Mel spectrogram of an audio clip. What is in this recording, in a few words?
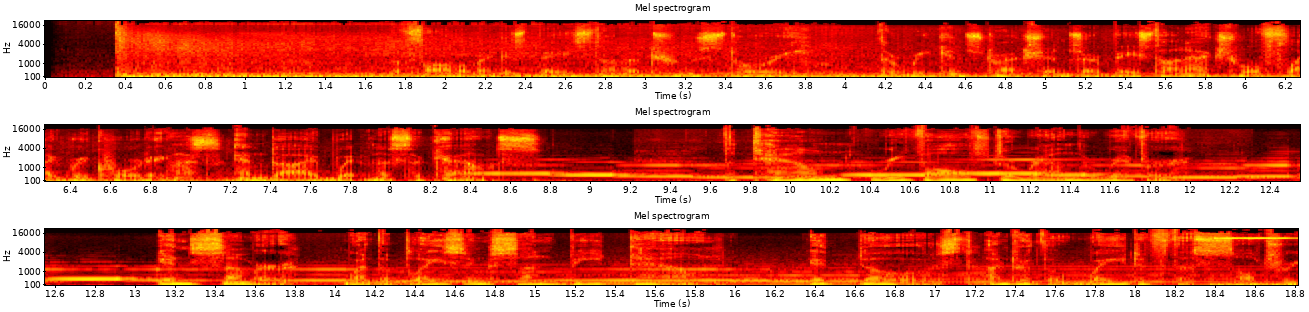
Narration Male, Narration, Corporate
